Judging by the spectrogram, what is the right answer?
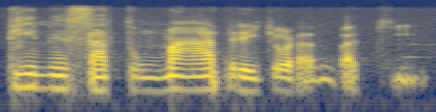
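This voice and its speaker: A man's voice: medium pitch, fairly even intonation, dry recording, natural voice. A man doing a stern old Mexican father. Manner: stern, slow, reproachful.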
